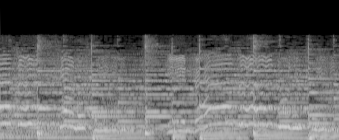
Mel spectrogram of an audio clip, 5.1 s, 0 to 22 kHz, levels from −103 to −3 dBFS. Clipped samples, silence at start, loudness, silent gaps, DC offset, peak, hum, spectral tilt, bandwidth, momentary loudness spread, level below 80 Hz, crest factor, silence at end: under 0.1%; 0 s; -26 LUFS; none; under 0.1%; -12 dBFS; none; -5.5 dB/octave; 8 kHz; 4 LU; -38 dBFS; 14 dB; 0 s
